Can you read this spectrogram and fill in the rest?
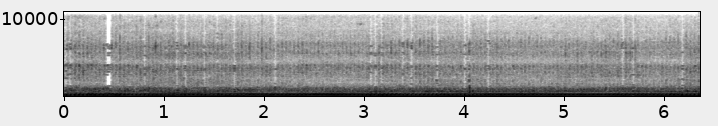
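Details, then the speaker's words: Toro 20374 self-propelled mower after replacing stripped plastic-gear rear drive wheels with metal-sprocket wheels (part 137-4835) and new pinion gears: even, steady small-engine drone, no grinding, skipping or clicking; normal self-propelled drive. "It now has Toro drive wheels with a metal sprocket inside and new sprockets 15 to uh to make it drive."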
